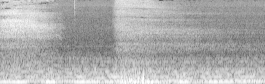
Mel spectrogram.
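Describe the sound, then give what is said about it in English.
A slow, deep breath taken during a guided grounding meditation, with a soft airy inhale and exhale over a steady low hum. “Just taking a deep breath here now.”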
